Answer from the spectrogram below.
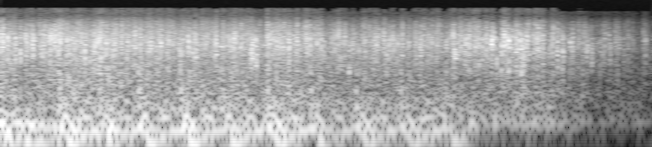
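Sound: bomb explosion sound effect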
